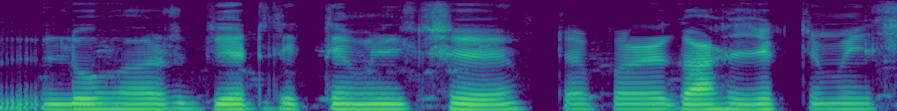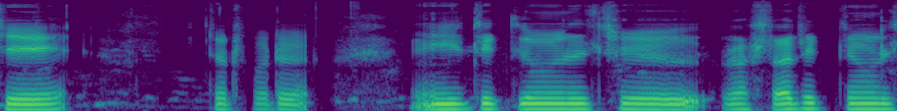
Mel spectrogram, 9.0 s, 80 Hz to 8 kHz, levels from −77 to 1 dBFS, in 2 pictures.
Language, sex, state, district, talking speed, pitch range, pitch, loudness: Bengali, male, West Bengal, Malda, 105 wpm, 135-145 Hz, 140 Hz, -21 LUFS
